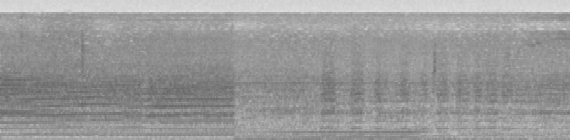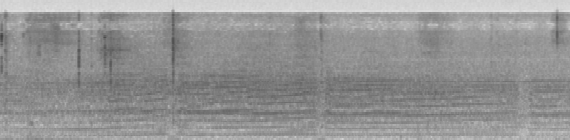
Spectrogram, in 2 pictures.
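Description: Touring race cars in a racing video game pull out of the pits at the Silverstone Classic round, engines droning and rising in pitch as they accelerate, with steady overlapping motor noise throughout.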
